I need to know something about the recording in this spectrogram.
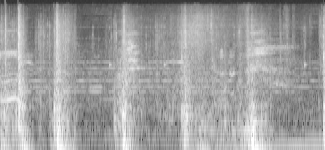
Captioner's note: grunting continues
